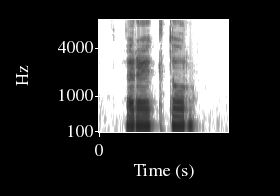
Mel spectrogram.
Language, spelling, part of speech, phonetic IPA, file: Polish, rektor, noun, [ˈrɛktɔr], LL-Q809 (pol)-rektor.wav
